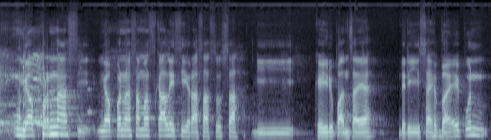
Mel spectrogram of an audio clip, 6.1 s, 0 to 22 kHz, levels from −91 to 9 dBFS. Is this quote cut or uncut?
uncut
